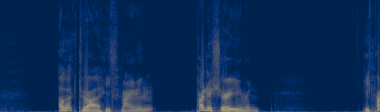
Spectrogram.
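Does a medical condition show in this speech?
Yes: cerebral palsy.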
